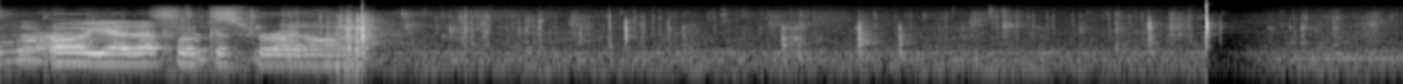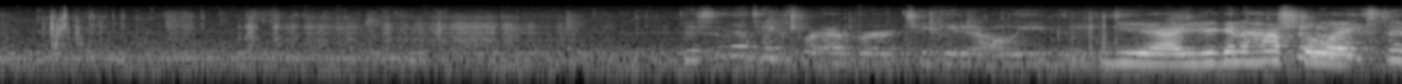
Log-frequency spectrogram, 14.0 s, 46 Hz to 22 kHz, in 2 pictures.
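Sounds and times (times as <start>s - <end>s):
small sticky clicks: 1.6s - 12.7s.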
